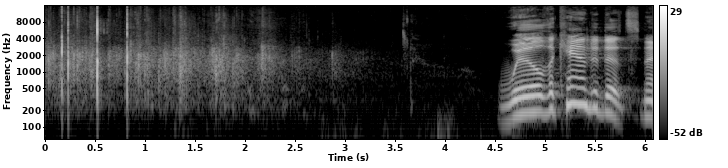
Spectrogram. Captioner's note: applause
